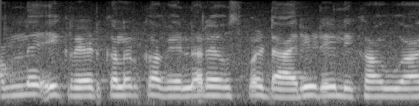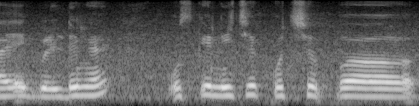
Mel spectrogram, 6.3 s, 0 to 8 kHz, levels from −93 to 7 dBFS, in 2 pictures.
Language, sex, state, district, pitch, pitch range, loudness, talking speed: Hindi, male, Uttar Pradesh, Jyotiba Phule Nagar, 200 Hz, 190-210 Hz, -13 LUFS, 200 wpm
